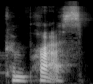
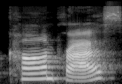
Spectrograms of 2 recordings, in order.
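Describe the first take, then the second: First: The stress is on the second syllable. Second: The stress is on the first syllable. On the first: It is a verb. "syllable number two for the verb compress" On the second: It is a noun. "We're stressing syllable number one for compress"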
